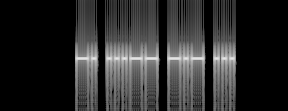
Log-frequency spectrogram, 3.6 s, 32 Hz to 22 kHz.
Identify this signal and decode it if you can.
Morse code, heard as a keyed tone, about 25 wpm, 700 Hz. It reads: N3KS
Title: Easy Call Signs - 25wpm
